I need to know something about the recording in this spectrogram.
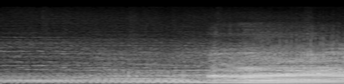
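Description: Background music with a minibike engine mixed in, which grows loud about two and a half seconds in as it accelerates, its pitch rising steadily.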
